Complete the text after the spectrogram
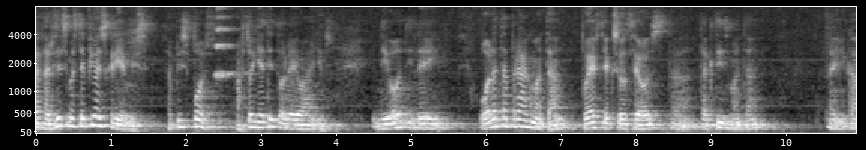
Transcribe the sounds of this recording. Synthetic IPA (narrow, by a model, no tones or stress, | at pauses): kɐθɐɾist̪isimɐst̪e̞pço̞esxɾiemisθɐpispo̞sɐft̪o̞ʝɐt̪it̪o̞le̞io̞ɐɲʝeos | ðio̞t̪ile̞i | o̞lɐt̪ɐpɾɐɣmɐt̪ɐpue̞ft̪çɐkse̞o̞θe̞o̞st̪ɐ̰t̪ɐkt̪izmɐ̰t̪ɐ | t̪ɐḭnḭkɐ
